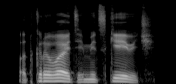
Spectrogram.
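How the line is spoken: Deep voice behind door. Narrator (Russian): пробасили за дверью голосом Тарасана

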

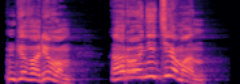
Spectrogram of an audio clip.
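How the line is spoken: Shrieking woman. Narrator (Russian): Взвизгнула она

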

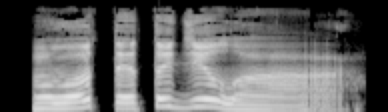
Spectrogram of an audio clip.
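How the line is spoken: Drawling witch. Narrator (Russian): протянула ведьма

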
